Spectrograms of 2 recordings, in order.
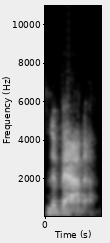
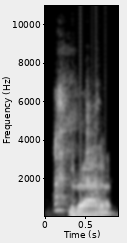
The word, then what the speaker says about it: Nevada: And first off, it's Nevada. Nevada. I'm sorry. I get it. I get it. We have weird pronunciations out here that somebody came from the West Coast and said it that way, we would know right away.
